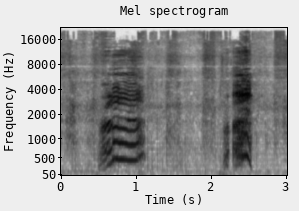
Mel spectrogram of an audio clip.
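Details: Pet male military macaw (Ara militaris) outdoors after a shower gives two drawn-out, tonal calls that bend down at the end; the first lasts about half a second, and a shorter one follows over a second later.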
